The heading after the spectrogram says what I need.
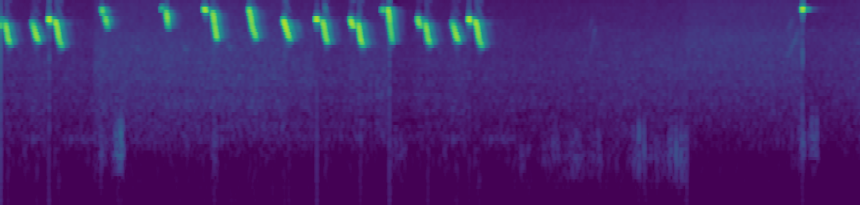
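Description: Saffron finch song: a fast series of about fifteen sharp, high, descending chips over five seconds, then silence and one last chip.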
